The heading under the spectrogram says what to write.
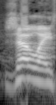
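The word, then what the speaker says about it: Zoe (ζωή): And that word life in the Greek is the word zoe. Why don't you say that out loud with me? Zoe. Zoe. So we would pronounce it Zoe. Some of you, maybe you've named your daughter Zoe. It's that same word, Z-O-E.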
